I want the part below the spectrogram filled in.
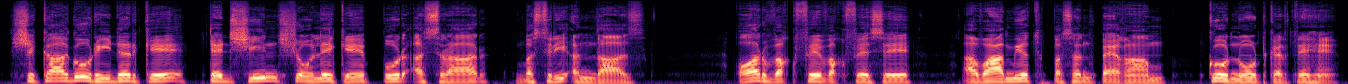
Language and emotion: Urdu, neutral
